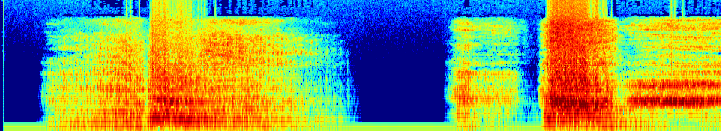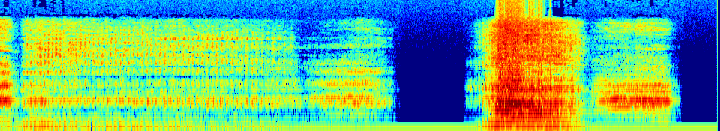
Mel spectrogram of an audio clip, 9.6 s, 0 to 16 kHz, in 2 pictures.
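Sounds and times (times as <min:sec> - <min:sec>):
tiger: 0:00.3 - 0:02.4, 0:03.0 - 0:09.4.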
